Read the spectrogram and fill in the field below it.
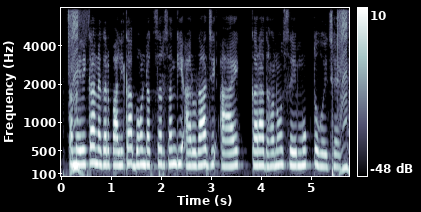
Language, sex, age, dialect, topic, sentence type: Maithili, female, 18-24, Angika, banking, statement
